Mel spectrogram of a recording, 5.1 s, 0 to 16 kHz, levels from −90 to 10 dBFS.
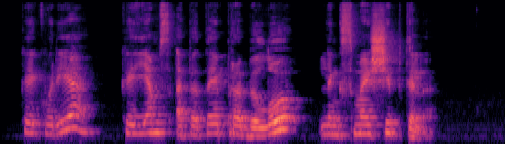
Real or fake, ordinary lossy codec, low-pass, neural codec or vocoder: real; AAC, 96 kbps; 14.4 kHz; none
